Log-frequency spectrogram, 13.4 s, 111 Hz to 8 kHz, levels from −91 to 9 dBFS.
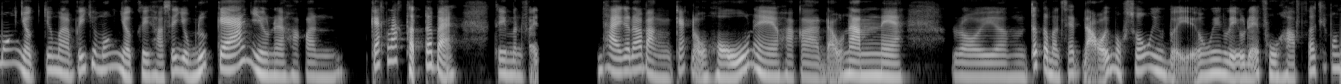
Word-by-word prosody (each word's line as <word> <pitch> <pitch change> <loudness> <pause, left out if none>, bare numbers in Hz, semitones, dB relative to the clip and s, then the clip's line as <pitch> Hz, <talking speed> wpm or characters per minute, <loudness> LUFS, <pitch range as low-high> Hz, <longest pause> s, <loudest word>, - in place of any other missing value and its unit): món 325 0 -3
Nhật 185 -8 +1
nhưng 230 -1 -1
mà 195 -3 +1
ví 225 +3 -1
dụ 295 - -2
món 250 +3 -3
Nhật 170 -10 +1
thì 180 - 0
họ 165 -2 -3
sẽ 210 - -4
dùng 195 -5 0
nước 235 +1 +1
cá 240 +3 +8
nhiều 220 - +2
nè 170 -1 -1
hoặc 170 -1 -9
là 165 -1 -4 0.5
cắt 285 +6 +3
lát 365 +1 +1
thịt - - +6
á 285 0 +4
bạn. 185 - +4 0.4
Thì 190 -1 -2
mình 180 -1 -3
phải - - -7 0.7
thay 215 -5 +5
cái 220 - 0
đó 235 +2 +2
bằng 155 -9 -2
các 225 +1 -5
đậu 200 -6 -2
hũ 160 - +3
nè 175 -9 +2
hoặc 160 0 -7
là 155 -2 -3
đậu 165 - -4
nành 175 -1 +5
nè, 160 -1 +3 0.5
rồi 160 -1 -4
ờ, 160 0 -4 0.2
tức 275 - 0
là 225 - +2
mình 170 -4 -1
sẽ 190 +4 -5
đổi - - +2
một 210 -6 -3
số 225 +2 -2
nguyên 220 -7 -1
vị 145 - -5
nguyên 195 +1 +1
liệu 155 -2 +1
để 195 - -1
phù 170 -2 -1
hợp 155 -2 -4
với 215 - -1
các - - -20
món 250 - -3
185 Hz, 260 wpm, -23 LUFS, 165-230 Hz, 0.7 s, cá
